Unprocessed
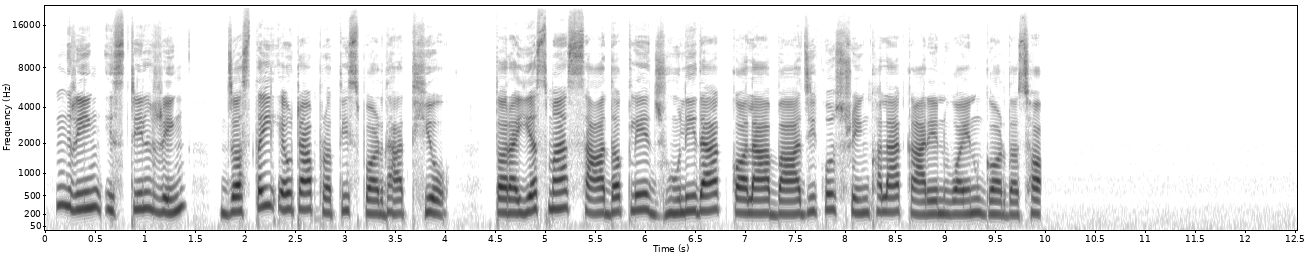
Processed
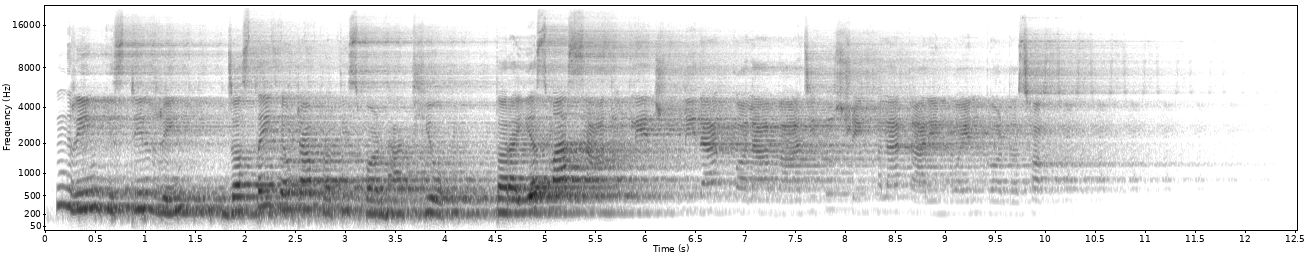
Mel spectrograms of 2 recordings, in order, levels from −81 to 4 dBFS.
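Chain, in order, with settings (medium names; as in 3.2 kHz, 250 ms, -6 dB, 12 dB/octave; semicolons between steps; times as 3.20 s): backward echo that repeats 165 ms, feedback 75%, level -12 dB; high-pass sweep 150 Hz -> 2.8 kHz, 4.45–5.52 s; plate-style reverb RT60 2.6 s, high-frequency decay 0.95×, DRR 2.5 dB; trim -3 dB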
